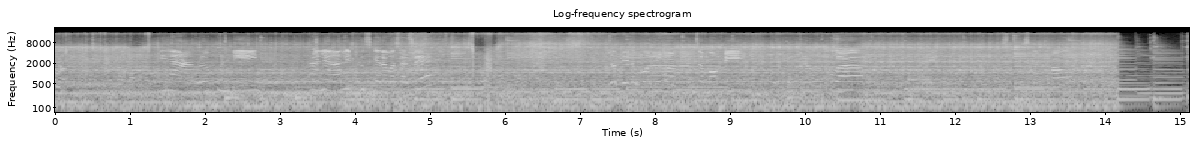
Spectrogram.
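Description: Riding in an open-sided rickshaw: steady road and wind noise with voices chattering and music playing underneath.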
